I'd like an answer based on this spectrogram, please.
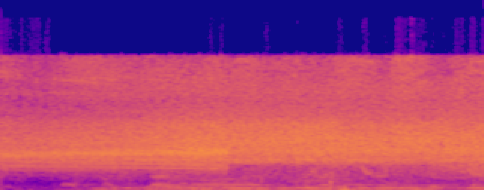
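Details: Male cicada singing at close range on a red-clay path in the Daegu Arboretum, South Korea, while walking backwards; a dense, continuous high-pitched hiss with steady loudness throughout, and soft speech underneath.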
